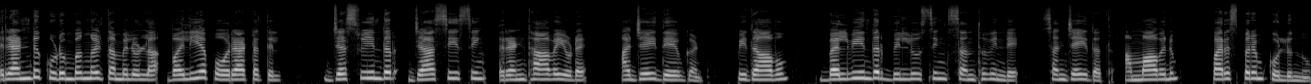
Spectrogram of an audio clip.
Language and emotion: Malayalam, neutral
